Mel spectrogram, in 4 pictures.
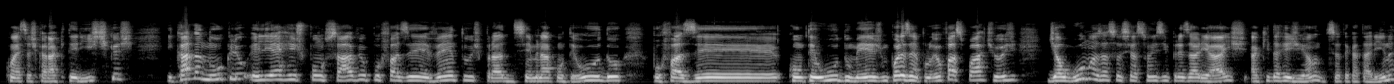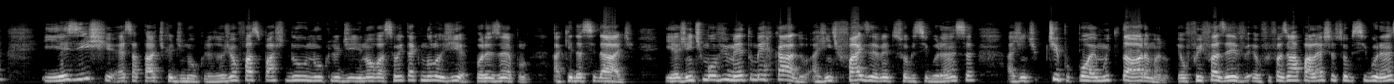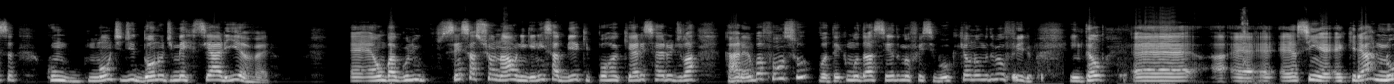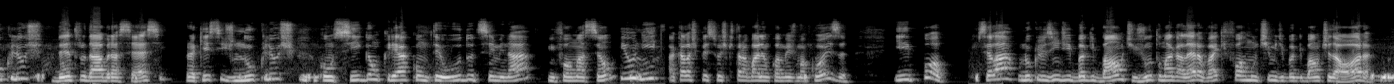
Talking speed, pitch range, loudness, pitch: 195 wpm, 165-205 Hz, -19 LUFS, 185 Hz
